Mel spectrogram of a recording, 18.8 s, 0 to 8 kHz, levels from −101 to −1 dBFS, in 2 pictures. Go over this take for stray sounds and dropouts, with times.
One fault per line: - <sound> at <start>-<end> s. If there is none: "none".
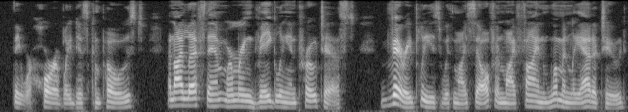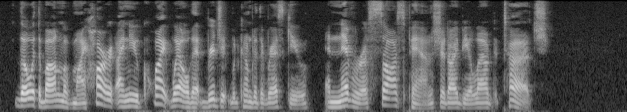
none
